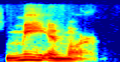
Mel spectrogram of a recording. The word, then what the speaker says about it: Myanmar: Sr.'s son, told me that he had been to a place called, and I'll give you the way that they pronounce it, not the way Siri does or not the way people tell you to, but the actual way the people there pronounce it. It's Myanmar. It's easy for me to remember it this way.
